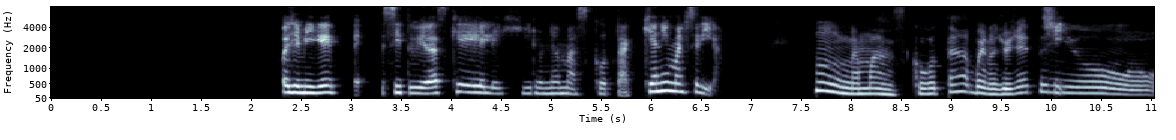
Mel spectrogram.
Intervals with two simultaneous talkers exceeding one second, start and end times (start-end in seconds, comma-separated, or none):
none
